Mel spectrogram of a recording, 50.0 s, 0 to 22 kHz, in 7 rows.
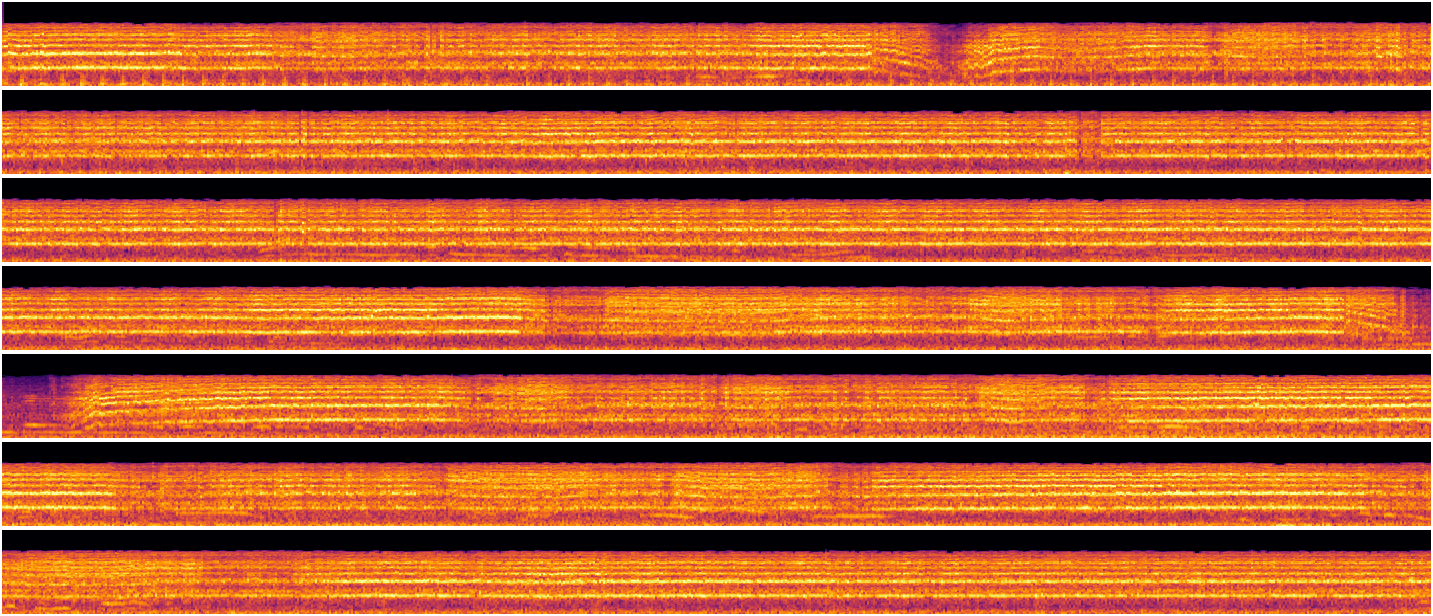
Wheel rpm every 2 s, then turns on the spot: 220, 220, 160, 230, 230, 230, 230, 230, 230, 230, 230, 220, 220, 210, 130, 220, 230, 220, 230, 220, 220, 220, 230, 230, 230.
none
